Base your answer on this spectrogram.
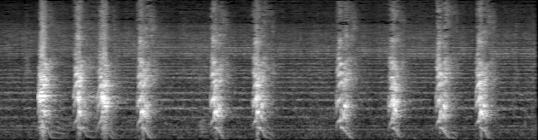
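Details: Tyson the Chihuahua barks back at a vuvuzela app. About ten quick, bright yaps, some in close pairs, sound over a constant buzzing horn drone.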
